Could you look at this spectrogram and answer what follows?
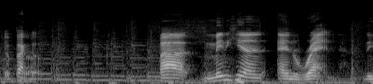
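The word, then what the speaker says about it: Baekho: Don't pronounce the H, right? Becko.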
